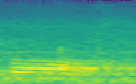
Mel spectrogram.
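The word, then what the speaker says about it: boule: I will be making the crusty bowl. The E is silent on that.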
